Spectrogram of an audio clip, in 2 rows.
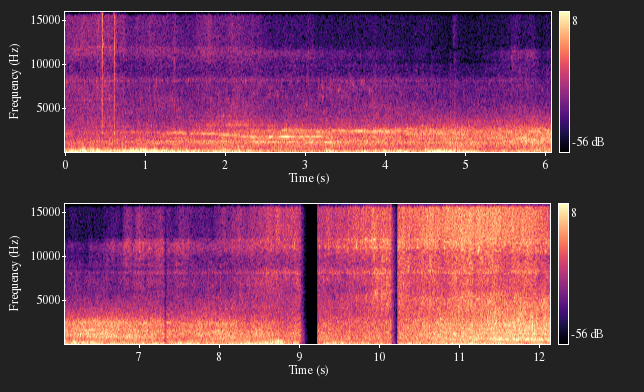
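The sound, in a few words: Virgin Atlantic Airbus A330neo landing at Heathrow runway 27R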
